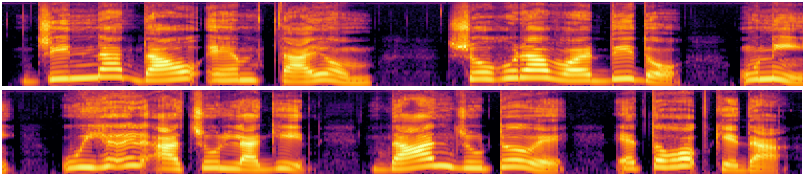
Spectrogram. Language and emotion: Santali, neutral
